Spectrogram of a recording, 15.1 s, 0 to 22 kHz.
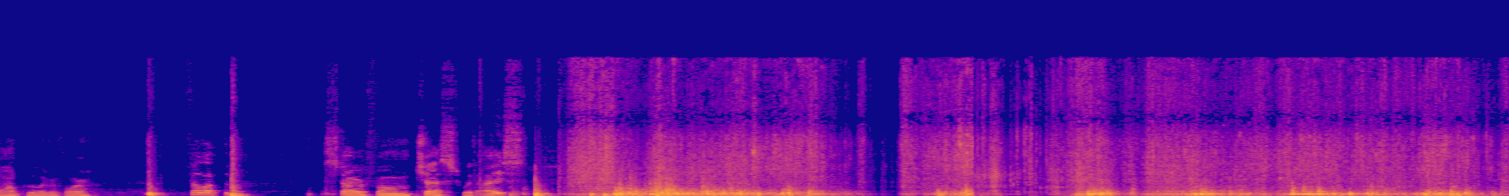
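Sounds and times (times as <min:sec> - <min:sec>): ice poured into a cooler: 0:05.6 - 0:15.0.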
